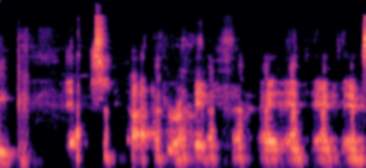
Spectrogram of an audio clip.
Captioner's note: laughs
